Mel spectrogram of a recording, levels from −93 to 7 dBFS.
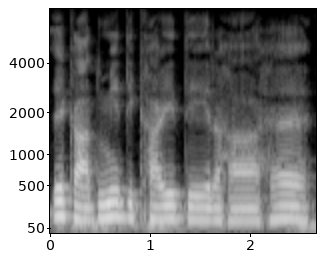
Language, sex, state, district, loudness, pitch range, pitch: Hindi, male, Jharkhand, Ranchi, -16 LUFS, 120-135 Hz, 130 Hz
